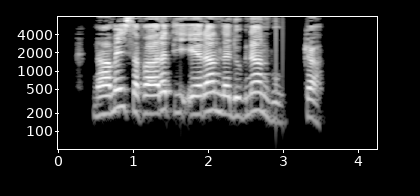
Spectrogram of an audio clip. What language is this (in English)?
Central Kurdish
